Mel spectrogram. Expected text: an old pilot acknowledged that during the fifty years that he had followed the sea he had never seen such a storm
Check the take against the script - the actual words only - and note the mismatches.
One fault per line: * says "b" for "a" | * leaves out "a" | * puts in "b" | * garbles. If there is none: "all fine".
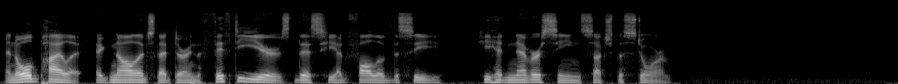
* says "this" for "that"
* says "the" for "a"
